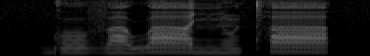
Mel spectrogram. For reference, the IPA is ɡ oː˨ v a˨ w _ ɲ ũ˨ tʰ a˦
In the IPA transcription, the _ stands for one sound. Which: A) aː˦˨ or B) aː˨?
A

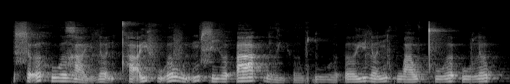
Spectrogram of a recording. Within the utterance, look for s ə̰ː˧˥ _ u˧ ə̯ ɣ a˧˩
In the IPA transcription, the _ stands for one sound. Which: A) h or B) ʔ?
A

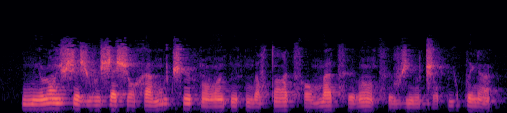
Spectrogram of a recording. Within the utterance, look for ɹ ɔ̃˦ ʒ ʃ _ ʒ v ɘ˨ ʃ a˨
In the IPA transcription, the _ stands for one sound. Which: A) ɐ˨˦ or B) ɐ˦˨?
B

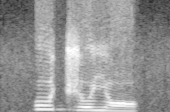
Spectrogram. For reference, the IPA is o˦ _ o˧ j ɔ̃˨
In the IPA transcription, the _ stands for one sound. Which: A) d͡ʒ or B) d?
A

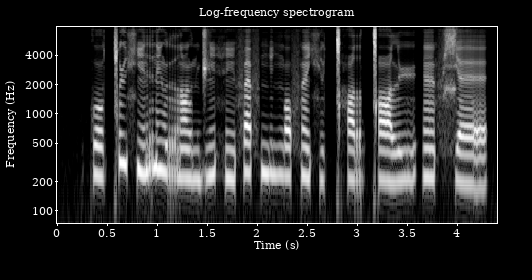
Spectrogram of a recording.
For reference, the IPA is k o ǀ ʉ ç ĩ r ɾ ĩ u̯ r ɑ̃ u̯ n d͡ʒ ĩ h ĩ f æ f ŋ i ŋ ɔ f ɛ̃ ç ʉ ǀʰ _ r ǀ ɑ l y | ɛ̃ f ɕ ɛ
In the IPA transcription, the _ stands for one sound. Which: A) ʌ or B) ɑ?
B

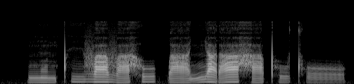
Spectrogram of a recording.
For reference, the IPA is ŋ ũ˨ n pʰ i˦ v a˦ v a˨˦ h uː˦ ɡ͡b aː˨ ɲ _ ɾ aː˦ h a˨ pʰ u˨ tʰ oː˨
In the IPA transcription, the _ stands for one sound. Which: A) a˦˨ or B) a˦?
A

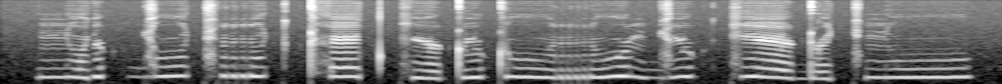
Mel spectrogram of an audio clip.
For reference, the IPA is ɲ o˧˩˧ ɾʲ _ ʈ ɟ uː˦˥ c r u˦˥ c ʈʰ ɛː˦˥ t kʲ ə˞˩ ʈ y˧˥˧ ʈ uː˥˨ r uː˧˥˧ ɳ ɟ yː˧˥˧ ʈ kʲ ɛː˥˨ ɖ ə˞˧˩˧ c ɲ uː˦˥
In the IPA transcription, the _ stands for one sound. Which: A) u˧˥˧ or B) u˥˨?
A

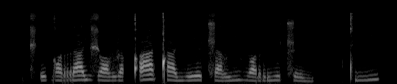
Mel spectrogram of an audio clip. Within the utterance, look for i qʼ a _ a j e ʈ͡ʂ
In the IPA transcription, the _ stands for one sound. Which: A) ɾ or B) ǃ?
B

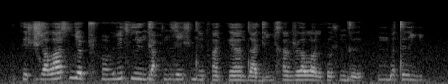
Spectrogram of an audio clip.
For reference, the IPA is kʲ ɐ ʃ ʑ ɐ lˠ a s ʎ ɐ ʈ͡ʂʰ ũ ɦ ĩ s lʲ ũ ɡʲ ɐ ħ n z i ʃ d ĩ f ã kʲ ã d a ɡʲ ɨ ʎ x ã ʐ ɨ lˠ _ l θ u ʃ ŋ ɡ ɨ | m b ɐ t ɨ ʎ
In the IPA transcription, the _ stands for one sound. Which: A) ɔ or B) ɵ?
B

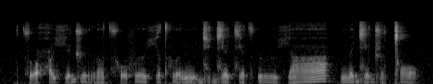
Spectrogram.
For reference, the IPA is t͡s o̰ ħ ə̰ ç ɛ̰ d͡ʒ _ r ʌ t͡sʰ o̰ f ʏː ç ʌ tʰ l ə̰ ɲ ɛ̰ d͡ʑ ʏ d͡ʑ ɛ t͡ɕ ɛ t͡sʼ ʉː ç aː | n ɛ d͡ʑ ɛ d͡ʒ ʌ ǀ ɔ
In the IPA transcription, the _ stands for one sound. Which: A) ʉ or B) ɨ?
A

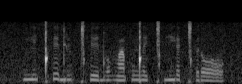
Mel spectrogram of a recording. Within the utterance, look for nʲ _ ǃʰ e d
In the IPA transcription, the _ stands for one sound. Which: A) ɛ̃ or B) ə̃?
B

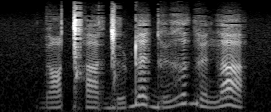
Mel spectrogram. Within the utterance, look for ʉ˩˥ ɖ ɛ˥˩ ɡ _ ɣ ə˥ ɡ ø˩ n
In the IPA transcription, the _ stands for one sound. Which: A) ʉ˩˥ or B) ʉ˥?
A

